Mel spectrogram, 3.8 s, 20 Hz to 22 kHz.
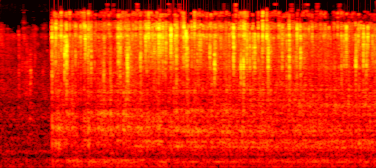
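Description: Coolant pours out of the opened radiator drain valve on a 3rd generation Toyota 4Runner, starting abruptly after half a second as a steady, close rushing splash.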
